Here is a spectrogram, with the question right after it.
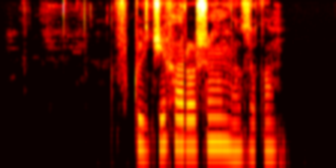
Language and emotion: Russian, neutral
